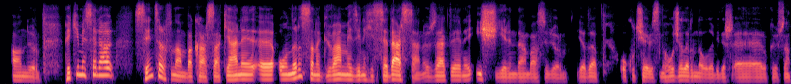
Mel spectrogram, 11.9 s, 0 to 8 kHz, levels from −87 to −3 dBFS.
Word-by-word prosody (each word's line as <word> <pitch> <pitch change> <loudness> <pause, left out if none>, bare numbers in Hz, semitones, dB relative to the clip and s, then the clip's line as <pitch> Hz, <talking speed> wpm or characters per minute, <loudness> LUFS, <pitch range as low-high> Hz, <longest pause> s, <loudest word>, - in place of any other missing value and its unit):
Anlıyorum. 95 -3 -4 0.4
Peki, 150 +12 0
mesela 225 -1 +3 0.3
senin 155 +8 0
tarafından 120 - 0
bakarsak, 95 0 0
yani, 110 +2 +5
eee, 120 0 +4
onların 125 +8 +3
sana 130 -11 +1
güvenmediğini 115 -1 +1
hissedersen 90 -6 +3
özellikle, 100 +3 -1
hani, 105 +2 -4
iş 125 -8 +6
yerinden 85 0 -6
bahsediyorum 85 -1 -9
ya - - -6
da - - -3 0.3
okul - - -10
çevresinde 90 -1 -3
hocaların 100 0 -2
da 90 - -4
olabilir, 85 0 -6
eee, - - -5
eğer 85 0 -4
okuyorsan. 85 0 -9
100 Hz, 135 wpm, -24 LUFS, 85-120 Hz, 0.4 s, iş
